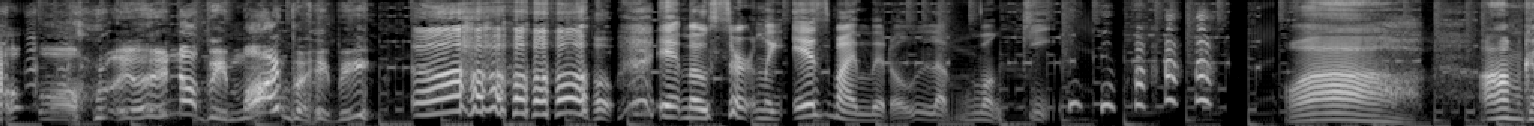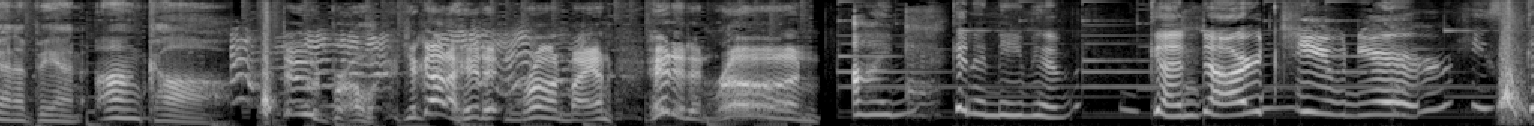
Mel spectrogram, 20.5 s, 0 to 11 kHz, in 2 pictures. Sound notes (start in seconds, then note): 2.5 laughs; 6.7 monkey sounds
